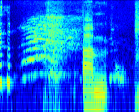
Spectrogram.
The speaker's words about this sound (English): Sorry, my baby's screaming.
